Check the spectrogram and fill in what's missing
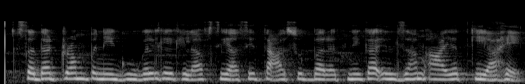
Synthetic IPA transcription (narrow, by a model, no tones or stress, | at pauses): sɐd̪əɾʈɾɐ̃mpneɡuːɡəlkexɪlaːfsijaːsit̪ɐasːʊb̚ːɐɾət̪nekaɪlzaːmaːjət̪kijaɦɛː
